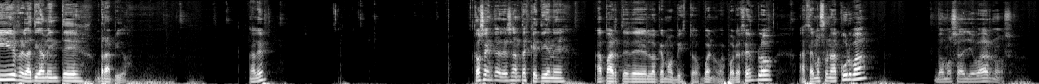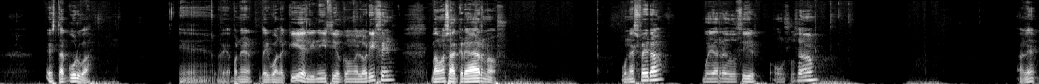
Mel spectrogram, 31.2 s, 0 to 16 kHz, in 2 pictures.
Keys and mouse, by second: 3.6-6.4 drag, 5.8 a, 6.2 a, 6.4 x, 6.8-7.8 drag, 7.8 shift+c, 8.5 shift+a, 14.0 Tab, 14.5 g, 17.1 click, 18.8 Tab, 21.6 shift+a, 27.6 x, 28.2 shift+a.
